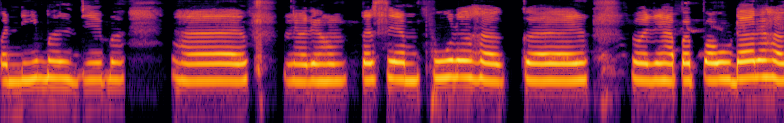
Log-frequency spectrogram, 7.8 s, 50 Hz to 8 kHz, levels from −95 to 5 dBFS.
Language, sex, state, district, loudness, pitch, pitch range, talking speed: Hindi, male, Bihar, Jamui, -12 LUFS, 295 Hz, 285-315 Hz, 120 wpm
